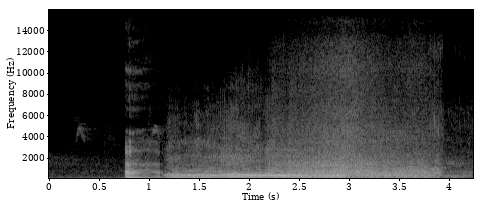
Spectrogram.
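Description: Car engine sound from a racing video game: a short falling rev about a second in, then a steady engine note with a slight waver over a hiss, which cuts off near the end.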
